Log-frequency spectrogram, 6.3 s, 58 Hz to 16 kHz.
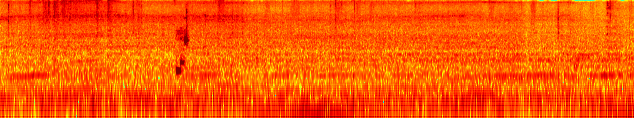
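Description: Engine and road rumble heard from inside a Volkswagen car as it accelerates toward 50 km/h, the engine note rising a little in the first second and then running steadily. A short high sound comes about two seconds in.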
